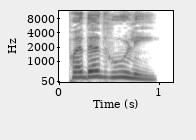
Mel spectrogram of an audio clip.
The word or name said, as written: ಪದತಳ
